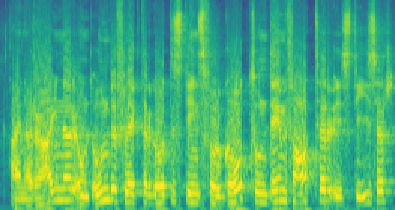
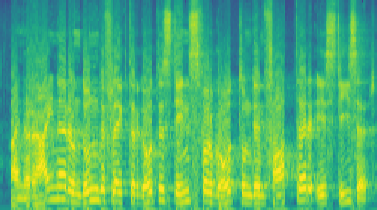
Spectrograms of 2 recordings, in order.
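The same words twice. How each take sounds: Both takes have the same delivery.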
